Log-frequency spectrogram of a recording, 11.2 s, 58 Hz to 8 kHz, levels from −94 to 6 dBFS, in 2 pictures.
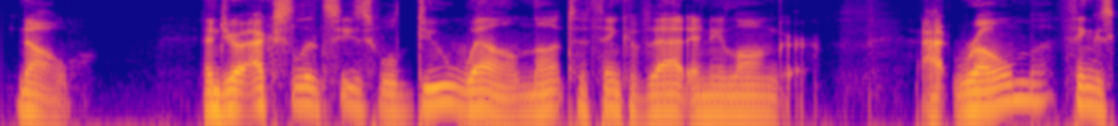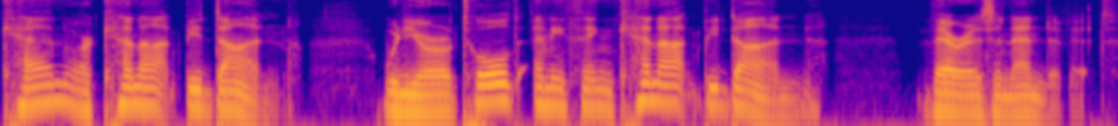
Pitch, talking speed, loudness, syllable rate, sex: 110 Hz, 195 wpm, -21 LUFS, 5.4 syllables/s, male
